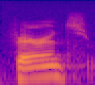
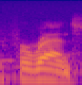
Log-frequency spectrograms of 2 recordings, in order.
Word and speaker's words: Ferentz: all of his success Kirk Ferentz still manages to have his name mispronounce time and time again Des Moines musician Pat McManus best known for his work with rock and Prevention tries to make it easy with his song ference rhymes with parents take a listen that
